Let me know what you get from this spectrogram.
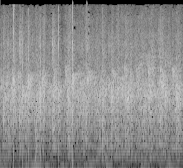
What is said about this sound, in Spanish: Muchísimas gracias al coro. Un aplauso de vuelta muy fuerte para los chicos.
